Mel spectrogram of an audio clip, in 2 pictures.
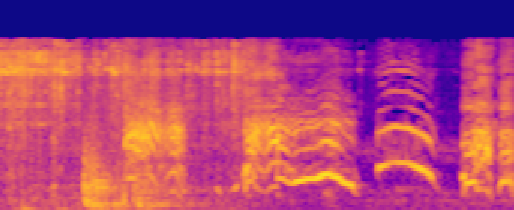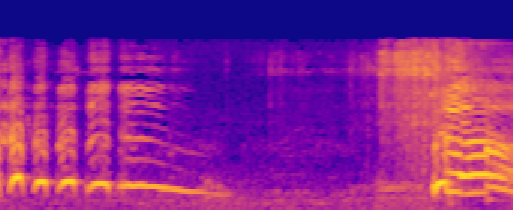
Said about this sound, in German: Laut kreischend und hilflos zappelnd fiel das Schlossgespenst aus hoher Höhe hinab durch ein offenes Fenster in ein stockdunkles Gemach.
